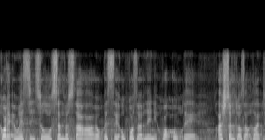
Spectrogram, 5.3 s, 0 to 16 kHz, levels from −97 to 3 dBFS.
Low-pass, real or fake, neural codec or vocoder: 9.9 kHz; fake; autoencoder, 22.05 kHz, a latent of 192 numbers a frame, VITS, trained on many speakers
